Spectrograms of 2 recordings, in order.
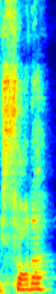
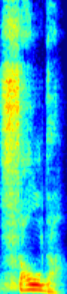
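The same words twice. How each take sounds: First: It is said the American way. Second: It is said the Australian way.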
